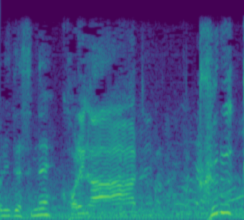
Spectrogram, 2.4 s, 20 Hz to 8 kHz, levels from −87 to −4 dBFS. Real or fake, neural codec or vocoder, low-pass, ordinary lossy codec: real; none; 7.2 kHz; none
